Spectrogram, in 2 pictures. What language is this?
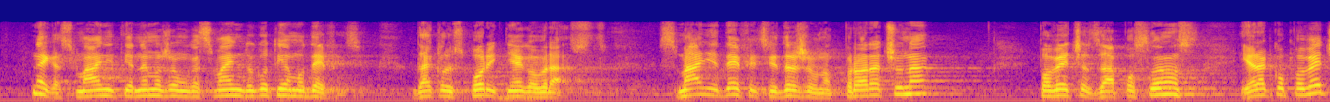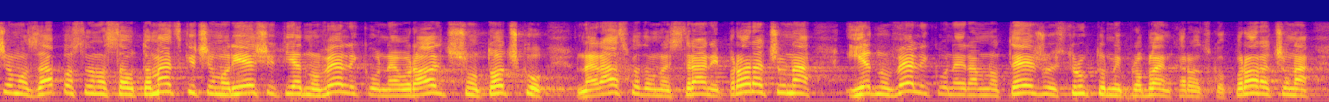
Croatian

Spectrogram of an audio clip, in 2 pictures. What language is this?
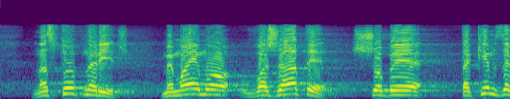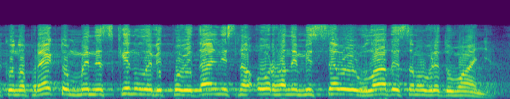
Ukrainian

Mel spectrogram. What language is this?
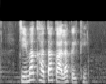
Chhattisgarhi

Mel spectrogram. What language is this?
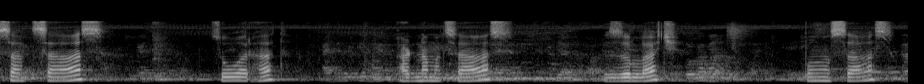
Kashmiri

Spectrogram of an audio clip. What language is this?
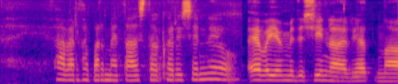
Icelandic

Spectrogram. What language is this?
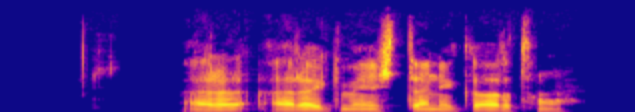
Kalkoti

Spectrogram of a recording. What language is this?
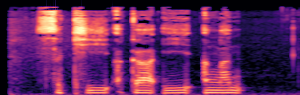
Hakha Chin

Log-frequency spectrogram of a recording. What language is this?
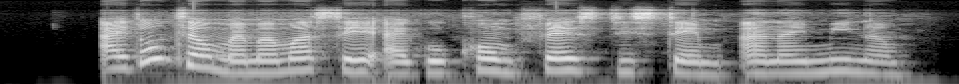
Nigerian Pidgin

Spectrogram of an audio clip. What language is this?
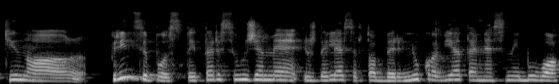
Lithuanian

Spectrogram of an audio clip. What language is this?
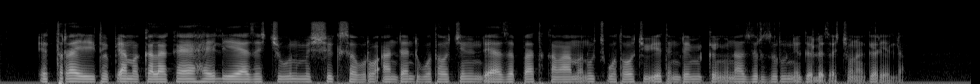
Amharic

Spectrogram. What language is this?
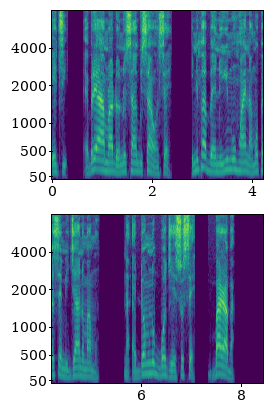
Akan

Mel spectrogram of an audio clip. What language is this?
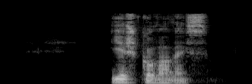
Slovak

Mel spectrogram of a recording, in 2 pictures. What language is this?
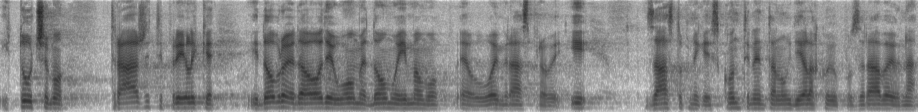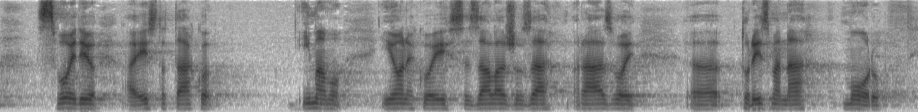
Croatian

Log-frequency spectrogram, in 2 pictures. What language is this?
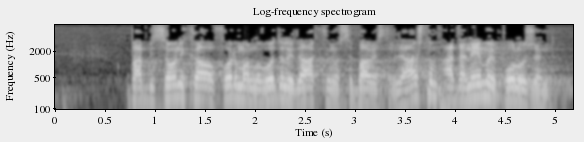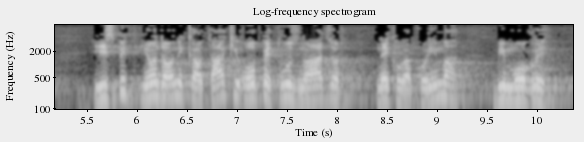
Croatian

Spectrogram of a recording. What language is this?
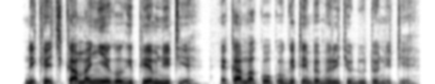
Luo (Kenya and Tanzania)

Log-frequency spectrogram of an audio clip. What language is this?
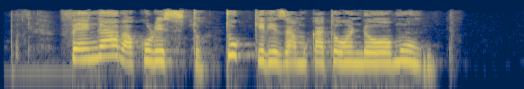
Ganda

